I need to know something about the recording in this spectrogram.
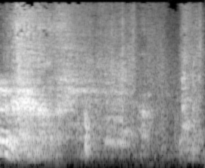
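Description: A voice says one word with a strong hiss in it, then faint room noise with two light knocks.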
